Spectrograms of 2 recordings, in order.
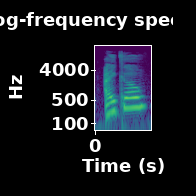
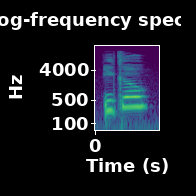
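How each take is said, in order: First: The name begins with an 'eye' sound. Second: The name begins with an 'ee' sound.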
